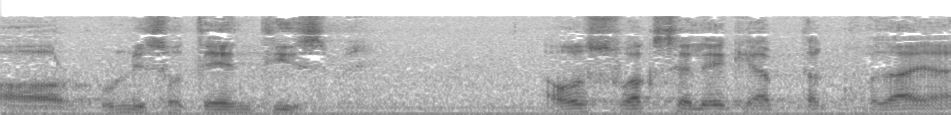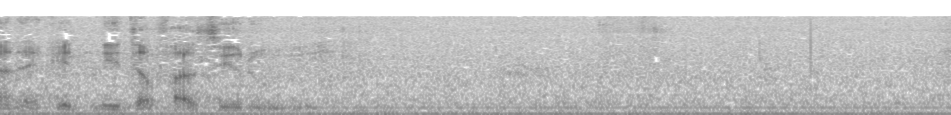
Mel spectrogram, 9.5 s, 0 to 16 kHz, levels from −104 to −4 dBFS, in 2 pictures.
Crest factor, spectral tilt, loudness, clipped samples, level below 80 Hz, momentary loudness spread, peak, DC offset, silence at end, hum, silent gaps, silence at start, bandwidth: 26 dB; -1.5 dB/octave; -42 LUFS; under 0.1%; -62 dBFS; 20 LU; -20 dBFS; under 0.1%; 0 s; none; none; 0 s; 9.4 kHz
